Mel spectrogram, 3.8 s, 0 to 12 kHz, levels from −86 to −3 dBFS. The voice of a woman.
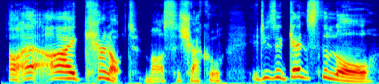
No: male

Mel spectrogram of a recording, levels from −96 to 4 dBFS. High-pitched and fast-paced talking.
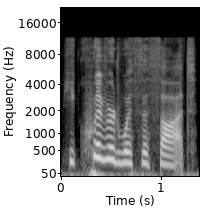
Yes: high, 240 Hz; fast, 215 wpm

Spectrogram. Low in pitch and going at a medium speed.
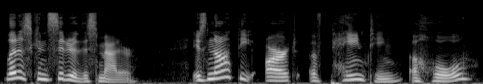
No: high, 190 Hz; average, 160 wpm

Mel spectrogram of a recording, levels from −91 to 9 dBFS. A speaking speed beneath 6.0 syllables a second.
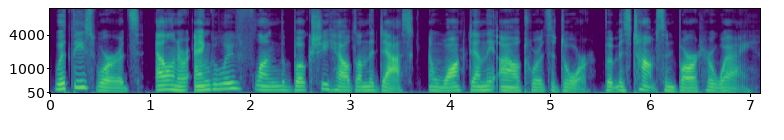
Yes: 5.5 syllables/s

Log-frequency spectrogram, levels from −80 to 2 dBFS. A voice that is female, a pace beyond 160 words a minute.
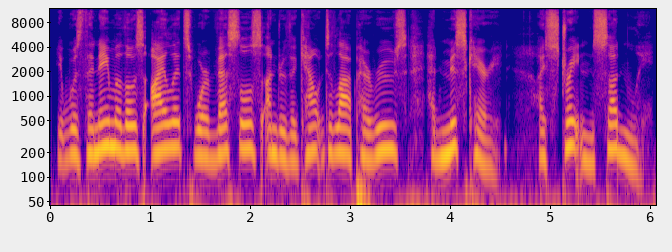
Yes: female; average, 200 wpm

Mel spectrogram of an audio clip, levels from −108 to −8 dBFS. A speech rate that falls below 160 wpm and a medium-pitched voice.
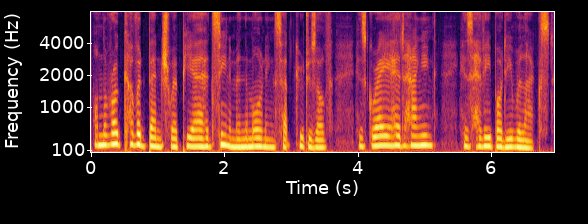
No: average, 200 wpm; medium, 180 Hz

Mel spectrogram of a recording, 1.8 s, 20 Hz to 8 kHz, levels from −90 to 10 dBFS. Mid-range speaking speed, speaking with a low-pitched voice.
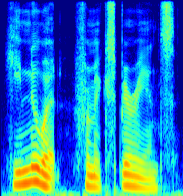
Yes: average, 165 wpm; low, 120 Hz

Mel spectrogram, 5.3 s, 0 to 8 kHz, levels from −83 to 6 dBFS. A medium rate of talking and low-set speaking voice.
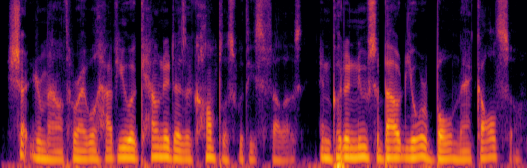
No: fast, 260 wpm; low, 110 Hz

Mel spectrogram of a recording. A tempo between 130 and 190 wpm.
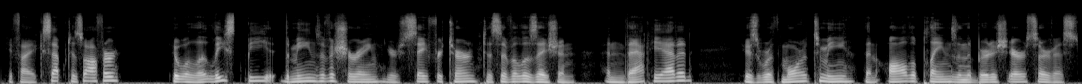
No: fast, 205 wpm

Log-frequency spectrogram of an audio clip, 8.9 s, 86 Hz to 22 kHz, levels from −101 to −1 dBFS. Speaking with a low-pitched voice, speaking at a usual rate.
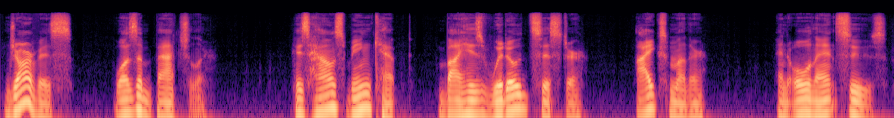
No: very low, 95 Hz; slow, 120 wpm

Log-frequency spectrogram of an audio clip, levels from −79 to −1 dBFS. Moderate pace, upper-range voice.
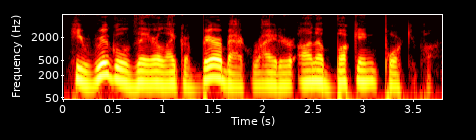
No: average, 175 wpm; low, 125 Hz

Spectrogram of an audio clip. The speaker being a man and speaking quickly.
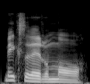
Yes: male; fast, 265 wpm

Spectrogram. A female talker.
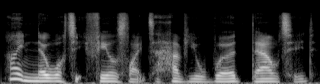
No: male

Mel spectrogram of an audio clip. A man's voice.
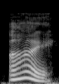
No: female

